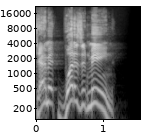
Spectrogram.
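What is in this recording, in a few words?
talk female, sci-fi; 5 SCI-FI CHZ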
